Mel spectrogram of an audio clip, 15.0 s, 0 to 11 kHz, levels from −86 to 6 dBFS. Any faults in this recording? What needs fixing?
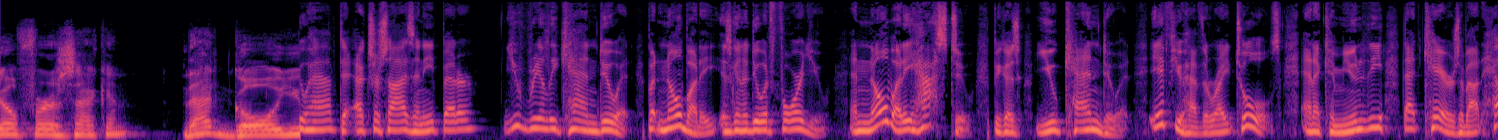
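From 0.0 to 3.0 s the speech plays at half speed and drops a full octave, the sign of a wrong sample rate: audio recorded at 44.1 kHz is being clocked out near 22 kHz with no conversion. Unlike a pitch-shift effect, timing and pitch move together by the same ratio. Fix it by resampling or matching the playback rate to the file's stated rate.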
